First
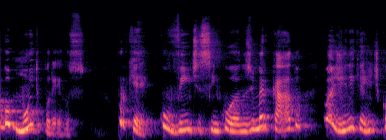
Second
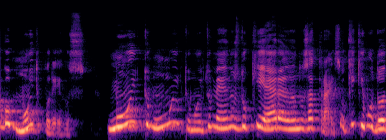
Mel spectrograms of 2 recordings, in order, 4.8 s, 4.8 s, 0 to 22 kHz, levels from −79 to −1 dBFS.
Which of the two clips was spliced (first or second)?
second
